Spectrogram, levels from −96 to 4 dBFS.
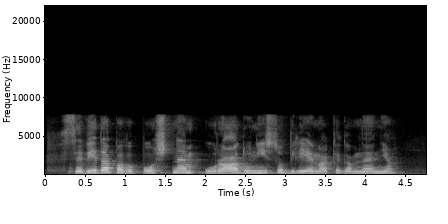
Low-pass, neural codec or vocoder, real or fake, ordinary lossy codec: none; none; real; none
